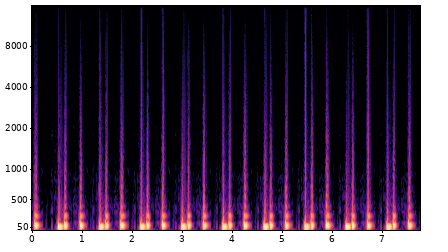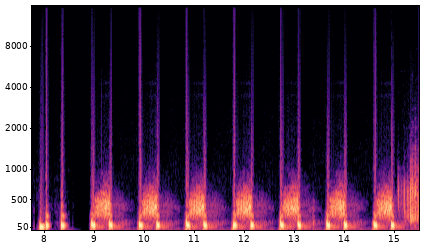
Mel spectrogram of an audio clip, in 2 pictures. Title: Myocardial Infarction Sound || A Fourth Heart Sound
